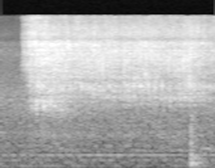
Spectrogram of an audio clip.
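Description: Hot tempering oil poured from a pan onto a bowl of wet coriander paste, setting off a sudden, loud, steady sizzle. A brief knock near the end.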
